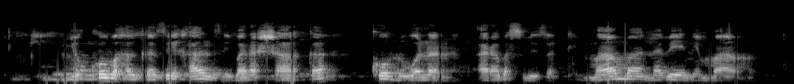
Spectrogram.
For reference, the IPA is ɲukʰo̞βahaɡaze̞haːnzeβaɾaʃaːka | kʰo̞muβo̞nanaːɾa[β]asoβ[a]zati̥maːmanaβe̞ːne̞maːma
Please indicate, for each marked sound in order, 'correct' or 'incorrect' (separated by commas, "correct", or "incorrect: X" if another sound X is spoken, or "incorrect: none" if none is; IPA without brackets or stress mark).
correct, incorrect: i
